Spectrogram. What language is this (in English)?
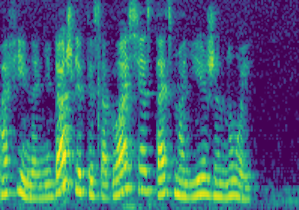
Russian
